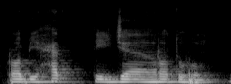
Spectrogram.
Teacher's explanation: Jadi, di sini pertemuan antara dua huruf yang sama makhraj dan sama sifat itu sama-sama bentuknya huruf ta. Maka ee ta pertama sukun ini dimasukkan ke ta yang kedua di huruf kedua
